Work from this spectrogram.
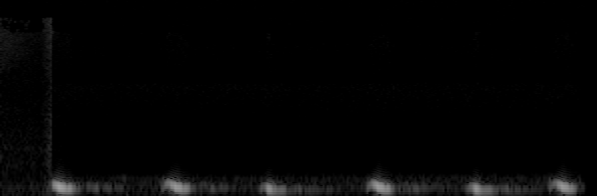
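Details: Fin whale song, sung by males and heard more in winter mating season: deep, downswept pulses repeated at a steady pace, about one each second.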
